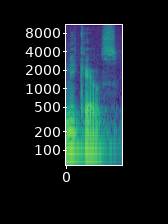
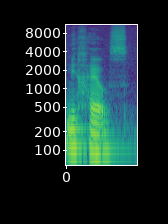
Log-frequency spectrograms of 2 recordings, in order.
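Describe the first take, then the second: First: The name is said with Italian pronunciation. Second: The name is said with German pronunciation. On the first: "na Itália seu nome seria pronunciado" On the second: "a pronúncia correta do seu nome deve ser algo parecido com"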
